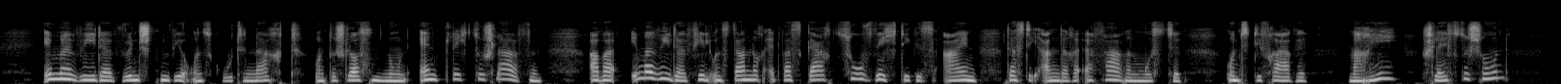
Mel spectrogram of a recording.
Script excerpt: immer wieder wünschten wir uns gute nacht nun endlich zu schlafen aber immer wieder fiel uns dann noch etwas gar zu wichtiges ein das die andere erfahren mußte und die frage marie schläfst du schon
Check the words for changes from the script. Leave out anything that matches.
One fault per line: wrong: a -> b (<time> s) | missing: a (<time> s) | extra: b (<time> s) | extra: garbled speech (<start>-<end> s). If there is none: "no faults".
extra: und beschlossen (3.1 s)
